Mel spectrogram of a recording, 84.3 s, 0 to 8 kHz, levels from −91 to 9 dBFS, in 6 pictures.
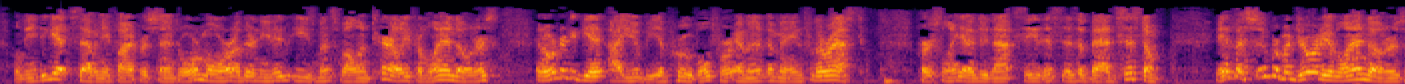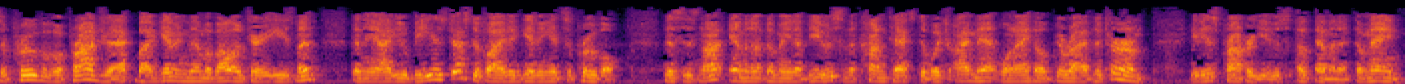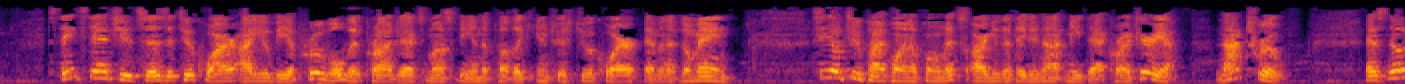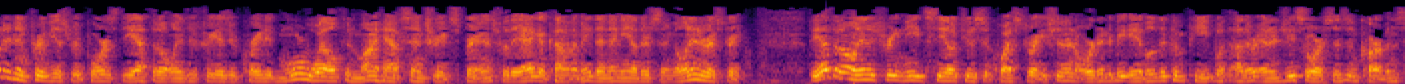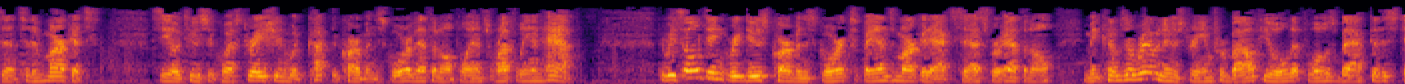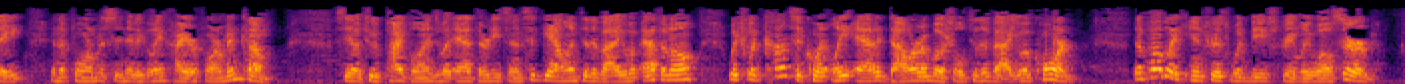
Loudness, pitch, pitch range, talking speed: -16 LUFS, 140 Hz, 115-175 Hz, 175 wpm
